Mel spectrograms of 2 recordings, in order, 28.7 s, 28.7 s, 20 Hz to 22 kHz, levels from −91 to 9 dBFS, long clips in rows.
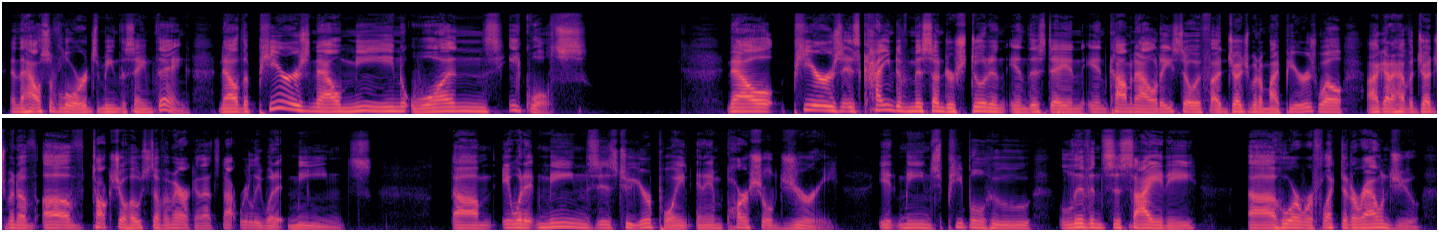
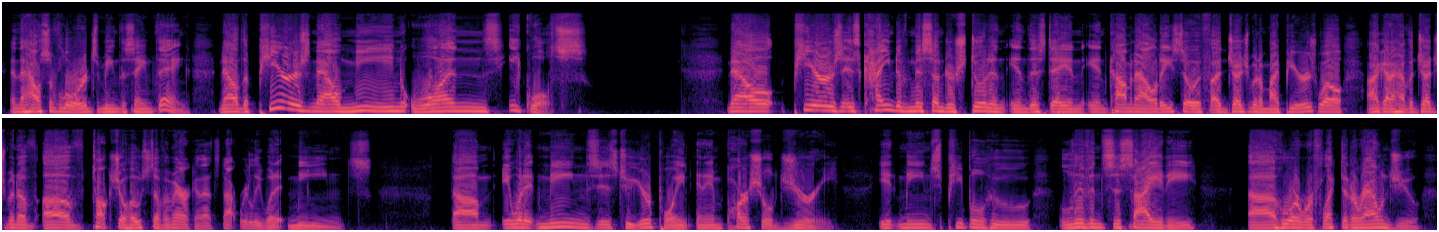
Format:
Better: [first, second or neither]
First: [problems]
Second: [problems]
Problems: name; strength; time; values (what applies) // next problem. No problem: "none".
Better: first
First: none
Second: distortion; slight; 6% of the sound clipped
